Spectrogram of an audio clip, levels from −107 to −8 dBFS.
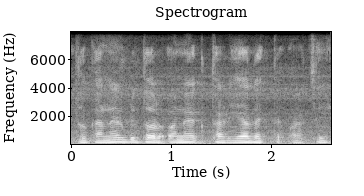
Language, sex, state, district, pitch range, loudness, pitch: Bengali, male, Assam, Hailakandi, 140-150 Hz, -16 LUFS, 145 Hz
